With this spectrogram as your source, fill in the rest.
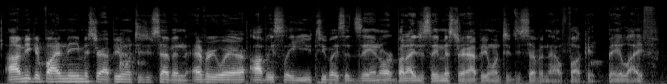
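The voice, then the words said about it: Sick-sounding, low voice. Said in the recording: “I sound sick is because I am. So that's why my voice has been low this entire time.”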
